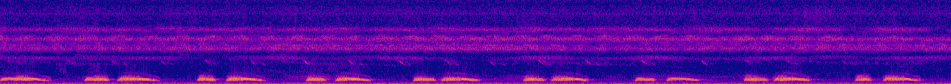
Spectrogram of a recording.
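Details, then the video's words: Spotted dove, a wild bird responding to a ground decoy at a trap. Its mellow two-part coos, a brief note then a drawn-out descending one, come in an even rhythm over a constant high whine. "Bẫy cu gáy mồi đất, gặp chú bổi gù tốt"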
